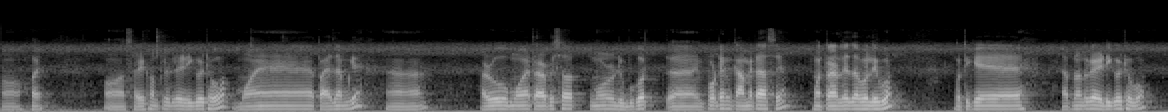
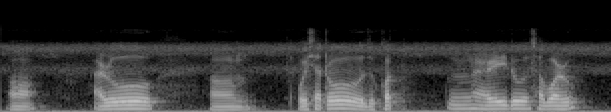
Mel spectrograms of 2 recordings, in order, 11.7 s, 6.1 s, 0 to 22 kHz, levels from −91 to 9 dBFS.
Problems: background sounds at intervals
